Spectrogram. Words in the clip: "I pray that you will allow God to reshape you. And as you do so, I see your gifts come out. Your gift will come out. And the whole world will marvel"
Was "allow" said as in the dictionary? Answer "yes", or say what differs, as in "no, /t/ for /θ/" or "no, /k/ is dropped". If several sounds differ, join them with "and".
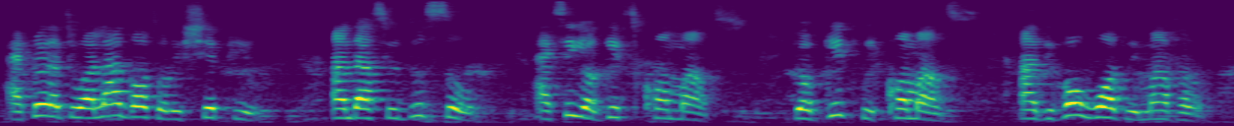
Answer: no, /l/ is dropped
